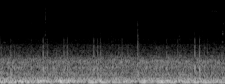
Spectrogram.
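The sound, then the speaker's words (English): A friend's car passes with a low, steady engine and road rumble that fills the whole moment, fairly loud, with no voices. “Oh, that's my freaking friend's car.”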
